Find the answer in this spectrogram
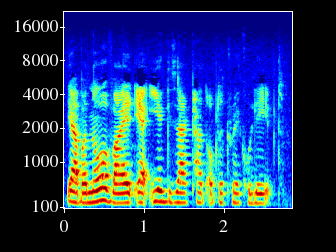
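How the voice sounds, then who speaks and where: A woman's voice: medium pitch, flat delivery, a little fast. A young woman co-hosting a casual chat with a friend, teasing and bossy, often laughing. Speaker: podcast co-host. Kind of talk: casual chat about a fantasy film series.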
